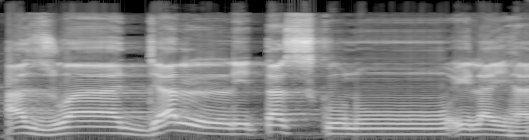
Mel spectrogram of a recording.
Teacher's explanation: Yang ada adalah tanwin bertemu dengan lam yang kita sebut idgham bila guna.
